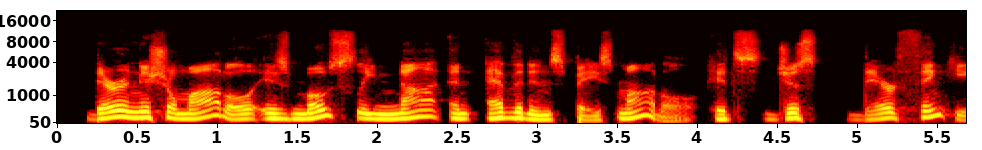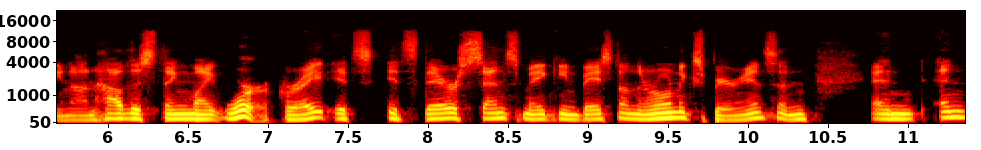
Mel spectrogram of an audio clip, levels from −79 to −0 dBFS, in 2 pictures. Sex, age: male, 30-49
